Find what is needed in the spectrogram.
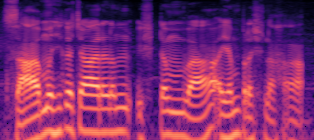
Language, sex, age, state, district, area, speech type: Sanskrit, male, 18-30, Maharashtra, Nagpur, urban, spontaneous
